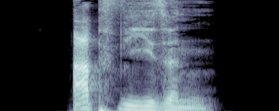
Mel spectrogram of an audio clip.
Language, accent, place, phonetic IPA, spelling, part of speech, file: German, Germany, Berlin, [ˈapˌviːzn̩], abwiesen, verb, De-abwiesen.ogg
- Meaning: inflection of abweisen: 1. first/third-person plural dependent preterite 2. first/third-person plural dependent subjunctive II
